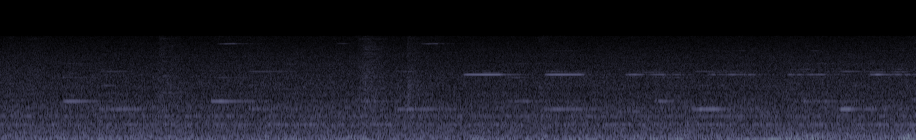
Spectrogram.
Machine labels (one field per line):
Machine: fan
